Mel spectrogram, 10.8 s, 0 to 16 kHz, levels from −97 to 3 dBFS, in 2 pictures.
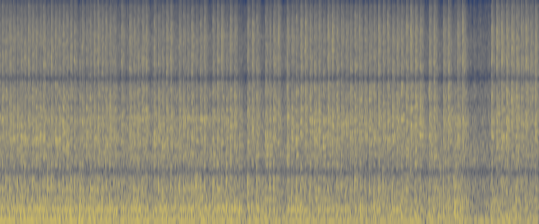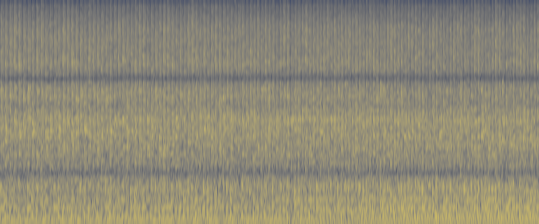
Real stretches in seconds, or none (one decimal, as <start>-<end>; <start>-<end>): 0.0-7.1; 8.6-10.8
